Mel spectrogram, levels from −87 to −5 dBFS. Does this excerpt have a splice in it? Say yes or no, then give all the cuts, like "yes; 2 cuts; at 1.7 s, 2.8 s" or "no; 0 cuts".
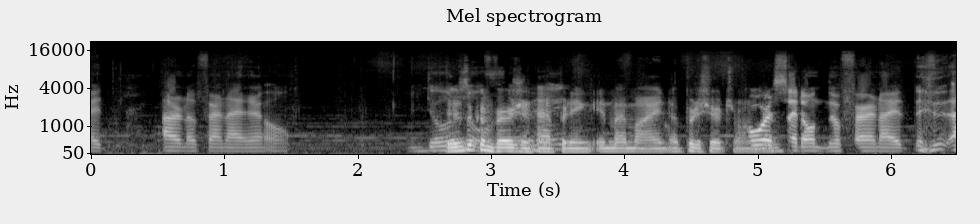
no; 0 cuts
